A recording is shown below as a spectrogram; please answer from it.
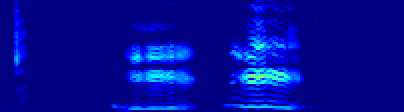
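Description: A woman's voice imitating the awful squeal of a runt piglet: two wavering, whining cries about a second apart, the second falling away at its end.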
